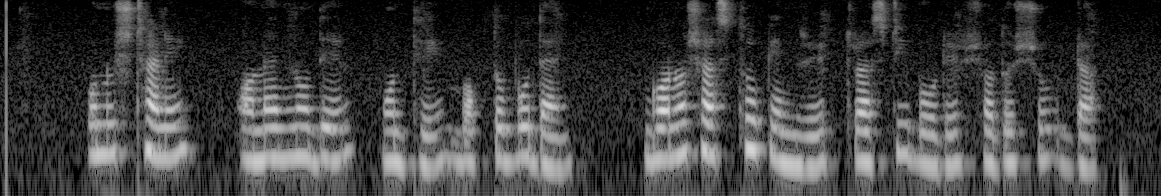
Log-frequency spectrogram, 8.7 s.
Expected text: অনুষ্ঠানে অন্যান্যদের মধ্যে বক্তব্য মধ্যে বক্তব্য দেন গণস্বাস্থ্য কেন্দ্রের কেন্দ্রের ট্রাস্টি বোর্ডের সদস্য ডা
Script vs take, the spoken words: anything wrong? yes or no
yes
